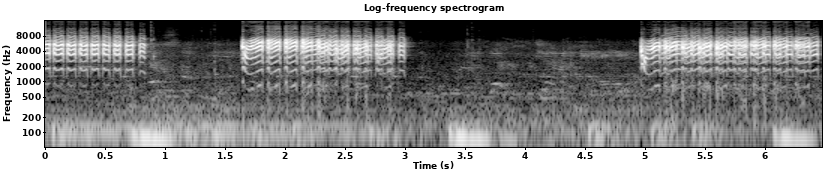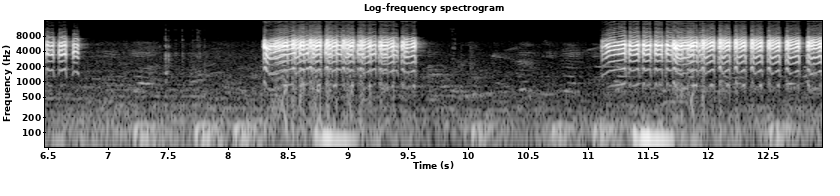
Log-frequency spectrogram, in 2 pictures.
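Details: Nyetater-style chattering song of a prinia, meant for luring or tutoring birds: four separate bursts of fast, shrill, rattling notes, each lasting one to two seconds, with silent gaps between and a soft low hum.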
